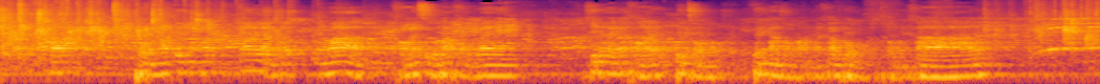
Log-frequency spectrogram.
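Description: A second young man speaks animatedly into a microphone over a loudspeaker.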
